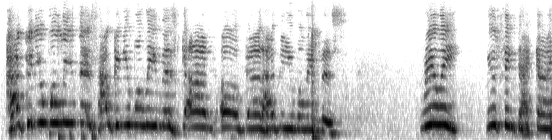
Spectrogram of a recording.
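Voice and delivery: high, drawn-out cries of disbelief; exasperated yelling. Real, not acted. Host berating viewers who believe a scam artist, exasperated yelling. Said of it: "I don't wanna yell at you".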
